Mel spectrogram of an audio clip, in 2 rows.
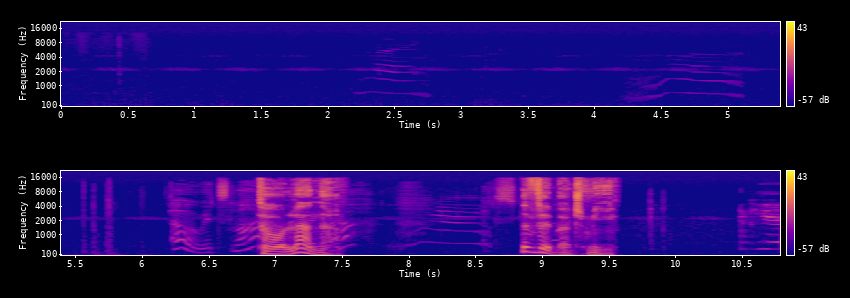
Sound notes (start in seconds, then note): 2.2 cat meows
